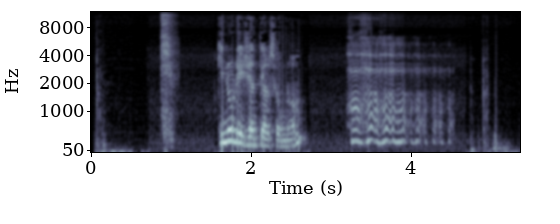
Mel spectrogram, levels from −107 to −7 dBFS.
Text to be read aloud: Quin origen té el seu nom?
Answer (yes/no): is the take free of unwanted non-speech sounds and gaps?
no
